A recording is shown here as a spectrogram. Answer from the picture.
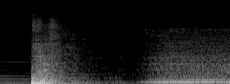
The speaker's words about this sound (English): Okay, kid, your bus is coming.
